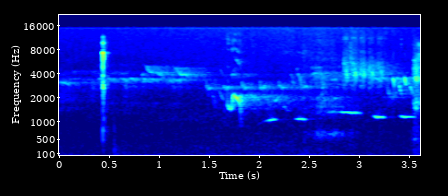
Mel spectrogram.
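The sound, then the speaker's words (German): High, thin whistling tones drift in and out, mostly steady pitches with a few short chirps, fairly faint over a quiet background with no voices. “Gut, äh, ich höre da so ein Pfeifen.”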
